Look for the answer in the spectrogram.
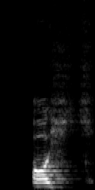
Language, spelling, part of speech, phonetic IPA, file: Polish, -ość, suffix, [ɔɕt͡ɕ], LL-Q809 (pol)--ość.wav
